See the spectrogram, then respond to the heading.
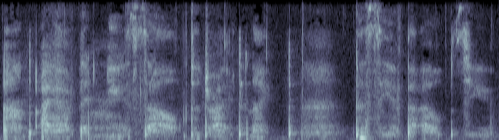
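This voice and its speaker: A Scottish woman playing a gentle, attentive Victorian housemaid in an ASMR roleplay, in a soft, breathy, soothing whisper with polite deference. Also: unhurried, lightly acted. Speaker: ASMR performer.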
